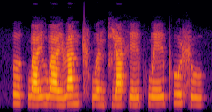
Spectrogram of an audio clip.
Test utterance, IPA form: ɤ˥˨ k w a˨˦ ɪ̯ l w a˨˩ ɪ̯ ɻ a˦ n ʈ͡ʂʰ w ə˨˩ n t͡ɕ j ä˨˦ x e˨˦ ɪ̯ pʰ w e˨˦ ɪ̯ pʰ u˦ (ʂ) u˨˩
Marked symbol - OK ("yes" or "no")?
yes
